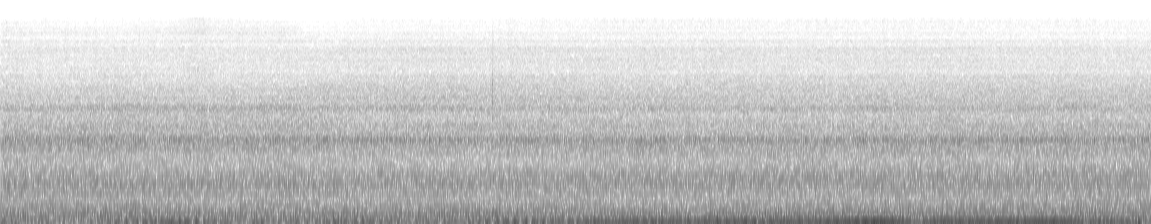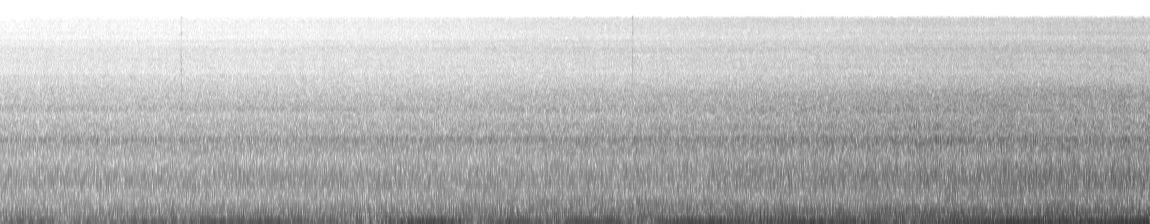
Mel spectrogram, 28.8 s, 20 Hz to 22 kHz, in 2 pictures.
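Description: Class 222 Meridian diesel-electric multiple unit arriving, its underfloor Cummins diesel engines giving a steady low drone with a few steady tones above it, growing gradually louder as the train draws in.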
